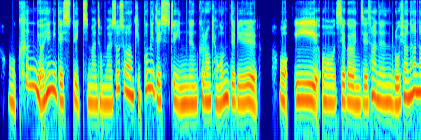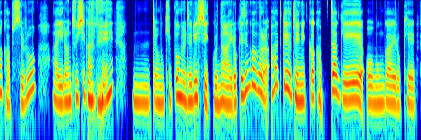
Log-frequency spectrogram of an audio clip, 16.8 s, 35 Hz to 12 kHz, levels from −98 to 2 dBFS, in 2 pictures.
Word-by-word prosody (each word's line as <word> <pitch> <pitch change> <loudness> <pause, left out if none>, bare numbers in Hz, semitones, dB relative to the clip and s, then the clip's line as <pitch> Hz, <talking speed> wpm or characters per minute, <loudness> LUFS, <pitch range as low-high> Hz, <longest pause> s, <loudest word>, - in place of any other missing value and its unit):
뭐 170 -5 -5
큰 345 -5 -4
여행이 260 - +3
될 180 -4 -1
수도 185 - 0
있지만 165 0 -4
정말 160 -1 -5
소소한 280 -6 0
기쁨이 295 +6 -4
될 185 -5 -1
수도 185 - -3
있는 165 0 -2
그런 175 -1 -2
경험들을 170 -2 -1 0.5
어 185 -3 -1 0.2
이 185 -3 +3
어 170 -1 -3
제가 175 -2 -1
인제 160 0 -2
사는 175 -4 -2
'로션 170 +7 0
하나 260 +1 +3
값으로 215 - -2 0.3
아 185 -4 -2
이런 175 +2 +1
2 205 - -2
시간에 190 - +4 0.4
음 170 -1 -3
좀 170 -1 -2
기쁨을 200 +2 +2
누릴 180 +4 +3
수 185 - +6
있구나.' 165 0 0
이렇게 165 +8 +2
생각을 295 -3 +1
하게 315 -1 +1
되니까 190 -2 +2
갑자기 195 -3 +3
어 165 0 -1
뭔가 165 +1 -2
이렇게 155 0 -2
180 Hz, 295 characters per minute, -22 LUFS, 165-215 Hz, 0.5 s, 수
